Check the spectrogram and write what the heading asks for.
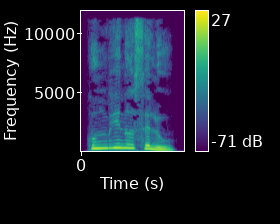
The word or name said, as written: ಕುಂಭಿನೊಸಲು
